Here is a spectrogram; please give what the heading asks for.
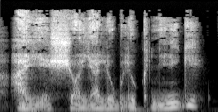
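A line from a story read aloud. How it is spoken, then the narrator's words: Whispered. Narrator (Russian): шептал он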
